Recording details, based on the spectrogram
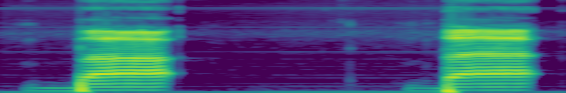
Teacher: اس کو زیادہ لمبا نہیں کرنا، ایک الف کے برابر کھینچنا ہے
